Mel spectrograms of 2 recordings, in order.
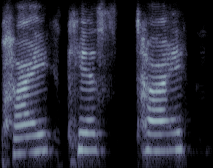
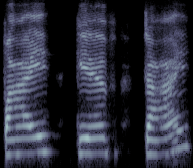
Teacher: the first three they're aspirated and the later three they're unaspirated by being aspirated it means that if you like use your · if you like use your hand in front of mouth then you can feel this puff of air that goes out of your mouth · And the b, g, d, as you try to pronounce this example words like pie, kiss, tie, or buy, give, die. So the first three, they're aspirated, and the later three, they're unaspirated.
